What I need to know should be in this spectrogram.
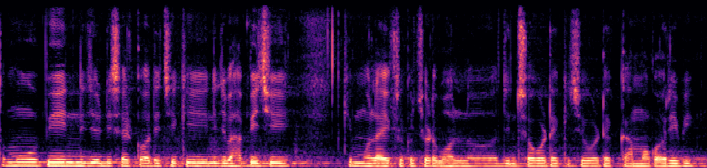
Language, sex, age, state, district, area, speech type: Odia, male, 18-30, Odisha, Dhenkanal, urban, spontaneous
